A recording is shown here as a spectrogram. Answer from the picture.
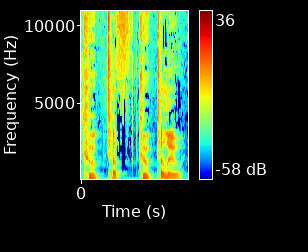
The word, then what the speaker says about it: Cthulhu: He says it's pronounced Kooktaloo.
